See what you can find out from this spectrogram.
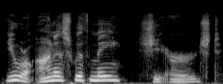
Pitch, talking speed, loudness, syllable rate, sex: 155 Hz, 190 wpm, -17 LUFS, 5.0 syllables/s, male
